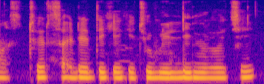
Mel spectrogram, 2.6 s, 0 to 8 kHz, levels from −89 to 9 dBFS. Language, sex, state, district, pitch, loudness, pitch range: Bengali, male, West Bengal, Cooch Behar, 155 Hz, -14 LUFS, 150-160 Hz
